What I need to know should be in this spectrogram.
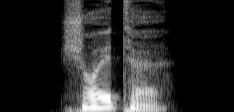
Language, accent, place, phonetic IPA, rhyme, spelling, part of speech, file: German, Germany, Berlin, [ˈʃɔɪ̯tə], -ɔɪ̯tə, scheute, verb, De-scheute.ogg
- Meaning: inflection of scheuen: 1. first/third-person singular preterite 2. first/third-person singular subjunctive II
